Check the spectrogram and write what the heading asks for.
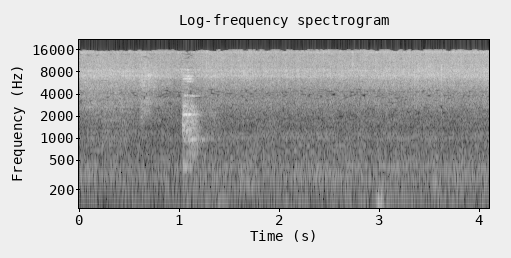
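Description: Köfte sizzling in a frying pan, a steady frying hiss. A dish clinks once about a second in and something knocks softly near three seconds.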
